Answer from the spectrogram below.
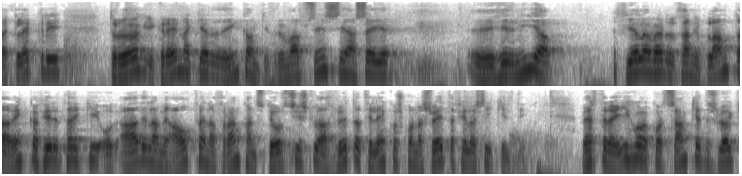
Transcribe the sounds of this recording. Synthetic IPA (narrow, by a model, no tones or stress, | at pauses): aklɛkɾɪ | t̪ɾœːɣikɾeːjnacɛɾðaðɪɪŋkawɲcɪfɾʏmaɾ̥fsɪnsːiːðanseːjɪɾ̥ | ɦɪðniːja | fjɛːlaɣvɛɾðʏɾ̥θanːɪɣplant̪aːveŋ̥kafɪːɾɪɾt̪ʰaːjcɪʔɔɣaːðɪlamɛðʔa̰ːwkʰvɛnafɾamkʰvant̪st̪jowɾt̪siːst̪ʏaðlʏːt̪at̪ʰɪlejŋ̥kfvḁskɔːnasveːjt̪afjɛːlasiːcɪlt̪ɪ | vɛr̥t̪ɪɾaðiːɦɔɣakʰvɔr̥t̪samcʰɛt̪nɪslœːɥ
